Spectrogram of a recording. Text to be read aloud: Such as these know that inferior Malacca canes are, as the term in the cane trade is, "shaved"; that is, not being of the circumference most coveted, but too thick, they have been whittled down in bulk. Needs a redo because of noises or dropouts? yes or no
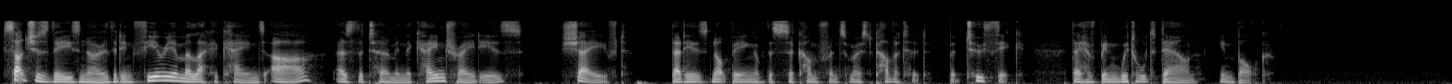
no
